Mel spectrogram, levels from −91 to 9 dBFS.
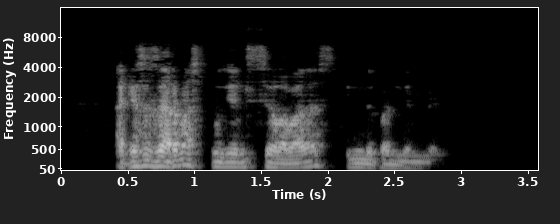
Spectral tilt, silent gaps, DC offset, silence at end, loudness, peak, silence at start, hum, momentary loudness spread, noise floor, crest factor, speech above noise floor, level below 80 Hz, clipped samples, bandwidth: -6.5 dB/octave; none; under 0.1%; 0.75 s; -25 LUFS; -6 dBFS; 0.4 s; none; 15 LU; under -90 dBFS; 22 dB; over 65 dB; -54 dBFS; under 0.1%; 7 kHz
